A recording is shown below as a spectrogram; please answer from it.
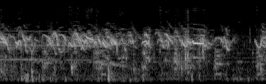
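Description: Quails in their farmyard pen keep up a busy chorus of soft, rapid clucks and chirps, close and continuous with small bursts of louder calls, no talking.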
